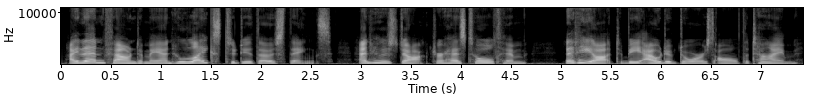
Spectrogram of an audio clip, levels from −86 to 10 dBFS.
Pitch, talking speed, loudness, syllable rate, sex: 195 Hz, 225 wpm, -21 LUFS, 4.9 syllables/s, female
